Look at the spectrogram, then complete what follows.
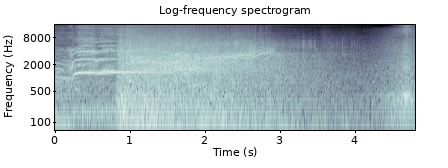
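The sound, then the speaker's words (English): A brief rising whine cuts into a sudden, loud explosion of the Nemtex building, followed by a heavy roaring rumble as the building collapses, slowly fading over several seconds, with no voices. “It appears the Nemtex building has exploded and is now collapsing!”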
